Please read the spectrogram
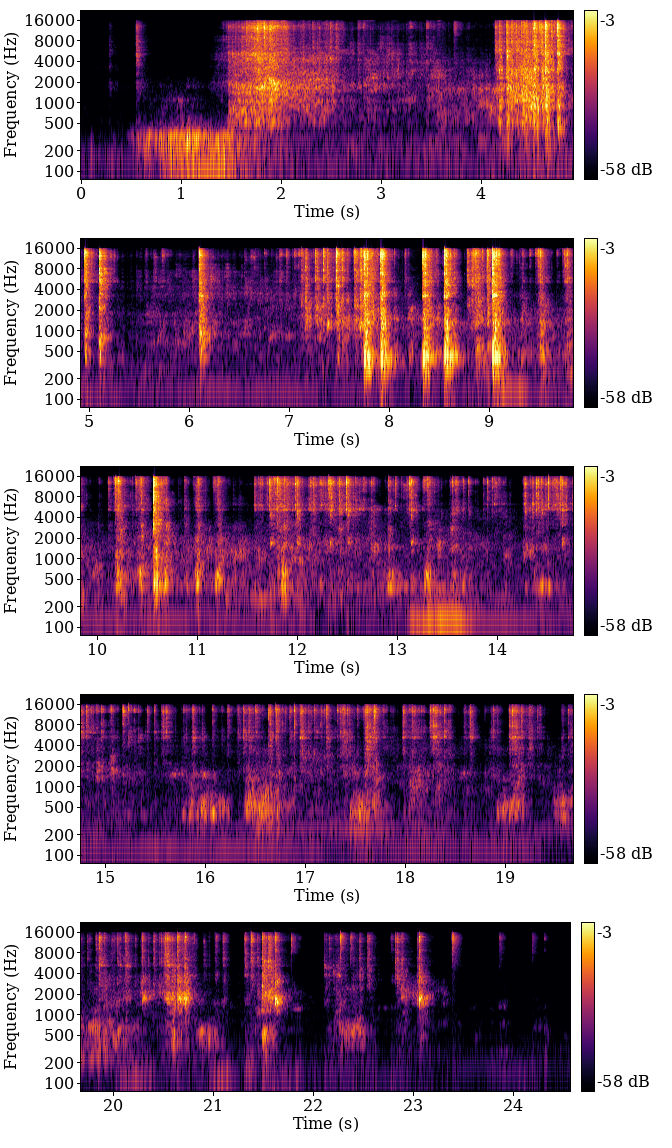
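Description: Several GraviTrax marbles rolling and clattering down a multi-level plastic marble run, clicking through the track pieces and along the metal rails. The rattle is loudest about four seconds in and again from about eight to eleven seconds, then thins to scattered clicks and stops just before the end.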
